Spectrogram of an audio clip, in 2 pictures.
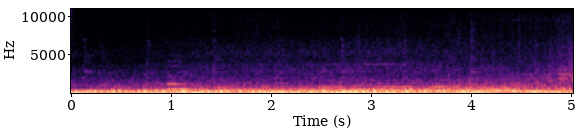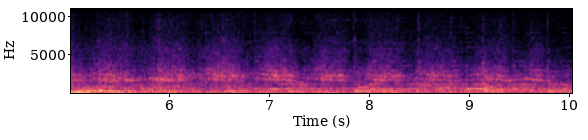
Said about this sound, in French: Alors ici, on est... On est à la gare de Liancourt-Antigny.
